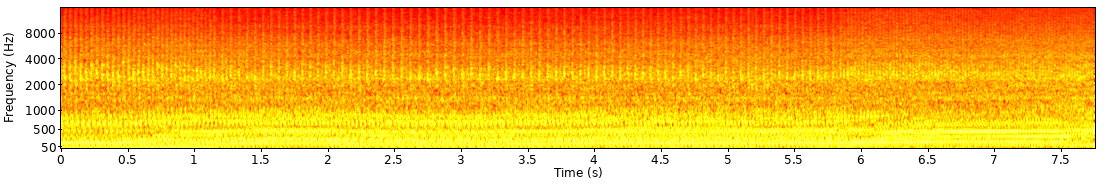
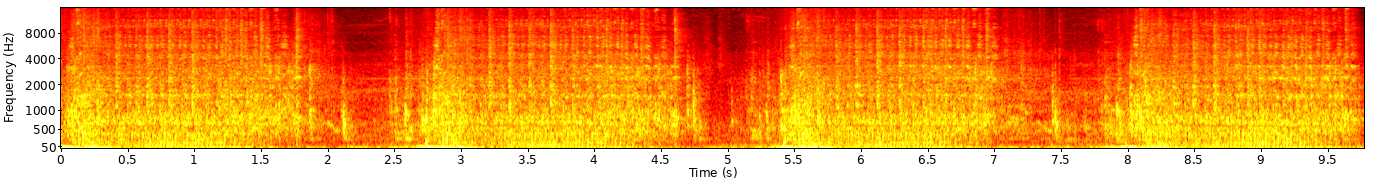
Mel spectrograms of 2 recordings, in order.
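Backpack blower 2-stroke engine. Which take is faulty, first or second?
second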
